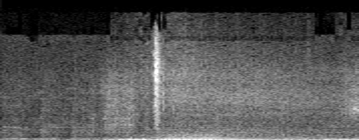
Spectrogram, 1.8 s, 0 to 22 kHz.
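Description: A Porsche 996 Carrera 2 with a manual gearbox and an optional Dansk sports exhaust fires up, giving a short crank and a quick rev that settles into a steady, close idle.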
